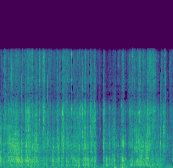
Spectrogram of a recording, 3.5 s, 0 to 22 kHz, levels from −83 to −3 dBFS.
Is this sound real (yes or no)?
yes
